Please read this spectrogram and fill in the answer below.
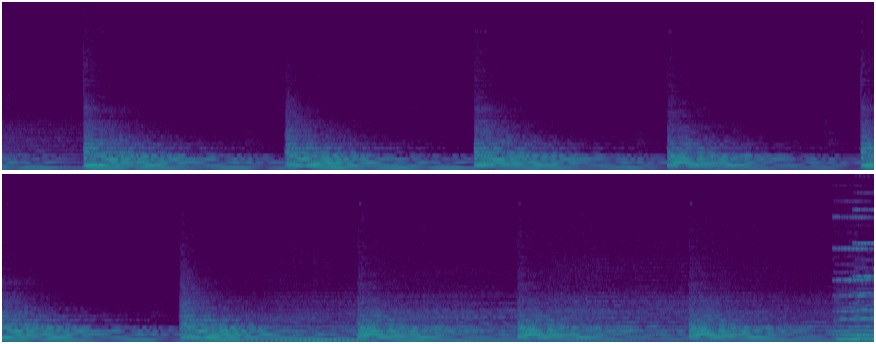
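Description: A single church bell tolling slowly, about nine strokes a little over two seconds apart, each ringing on until the next: a mourning toll.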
